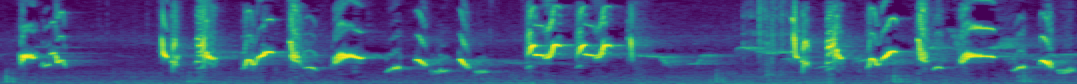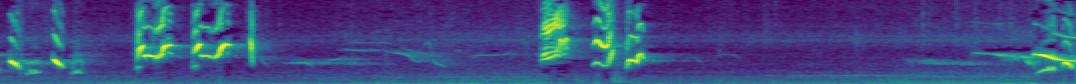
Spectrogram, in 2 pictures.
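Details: A white-rumped shama delivers forest-style training song for caged birds, with quick clusters of bright whistled and chipping notes, a few longer slurred whistles, and a calmer stretch near the end.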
